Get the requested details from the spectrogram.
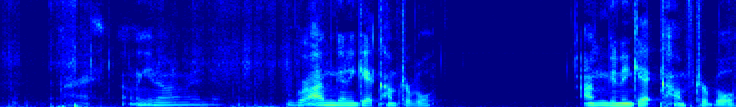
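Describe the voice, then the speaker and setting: Whispering at a very fast pace, broken by long, frequent pauses. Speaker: vlogger. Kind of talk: casual chat. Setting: home, living room floor. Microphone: new microphone.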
